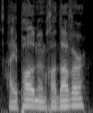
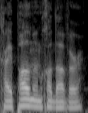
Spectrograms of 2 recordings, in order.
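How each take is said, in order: First: It is said as a rising question. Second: It is said as a falling statement.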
